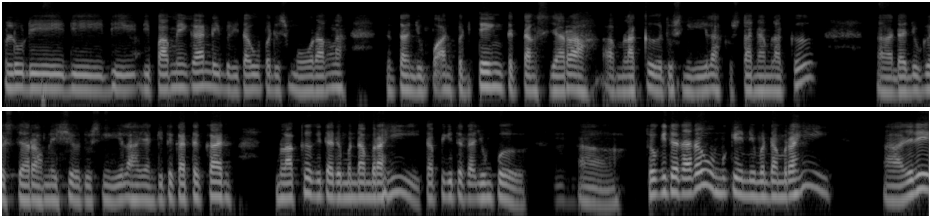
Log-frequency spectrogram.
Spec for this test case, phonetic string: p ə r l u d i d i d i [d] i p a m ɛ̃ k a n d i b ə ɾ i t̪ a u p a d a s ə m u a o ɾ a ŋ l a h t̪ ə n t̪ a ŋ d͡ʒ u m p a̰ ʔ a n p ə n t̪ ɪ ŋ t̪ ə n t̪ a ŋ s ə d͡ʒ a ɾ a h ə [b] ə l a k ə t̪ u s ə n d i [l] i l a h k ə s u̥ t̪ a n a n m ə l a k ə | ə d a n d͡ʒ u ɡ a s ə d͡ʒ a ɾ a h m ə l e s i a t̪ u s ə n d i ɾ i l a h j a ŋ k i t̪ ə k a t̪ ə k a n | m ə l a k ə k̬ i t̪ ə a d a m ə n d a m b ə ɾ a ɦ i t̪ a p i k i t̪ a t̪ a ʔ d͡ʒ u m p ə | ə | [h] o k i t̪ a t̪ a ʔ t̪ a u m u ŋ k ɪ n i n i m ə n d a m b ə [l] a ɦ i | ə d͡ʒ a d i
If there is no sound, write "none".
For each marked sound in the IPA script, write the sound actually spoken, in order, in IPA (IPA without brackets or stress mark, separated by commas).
d, m, ɾ, s, ɾ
